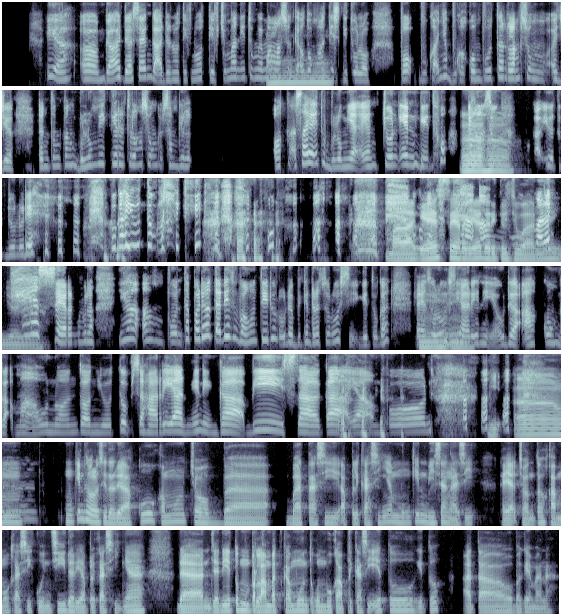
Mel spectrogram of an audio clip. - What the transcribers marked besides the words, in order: other noise; in English: "tune in"; laughing while speaking: "gitu udah langsung"; laugh; laughing while speaking: "buka YouTube lagi. Aku"; laugh; chuckle; laugh
- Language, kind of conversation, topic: Indonesian, advice, Mengapa kamu mudah terganggu dan kehilangan fokus saat berkarya?
- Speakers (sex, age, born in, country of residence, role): female, 45-49, Indonesia, United States, user; male, 20-24, Indonesia, Indonesia, advisor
